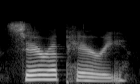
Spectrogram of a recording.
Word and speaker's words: Sarah Perry: Sarah Perry. The first syllables of those two words should rhyme. Sarah Perry is how you pronounce her name.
